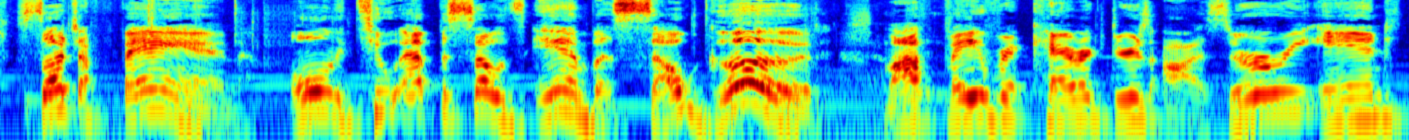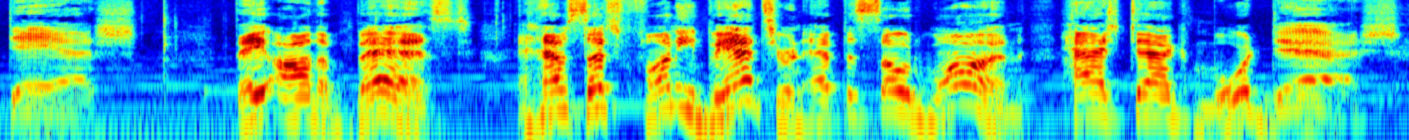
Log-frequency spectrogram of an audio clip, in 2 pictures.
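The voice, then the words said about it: Put-on Southern accent. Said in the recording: “That was my Western Southern.”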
